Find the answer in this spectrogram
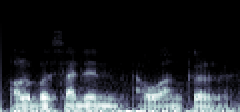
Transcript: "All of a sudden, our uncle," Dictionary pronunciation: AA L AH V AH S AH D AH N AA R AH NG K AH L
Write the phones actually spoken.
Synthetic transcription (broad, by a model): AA L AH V AH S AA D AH N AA W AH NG K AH L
